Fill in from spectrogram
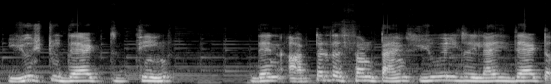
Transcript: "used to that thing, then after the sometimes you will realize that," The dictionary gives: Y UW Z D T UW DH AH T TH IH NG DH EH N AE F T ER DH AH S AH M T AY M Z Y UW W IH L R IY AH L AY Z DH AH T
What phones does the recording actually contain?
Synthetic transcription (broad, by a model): Y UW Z T UW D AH T T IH NG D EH N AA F T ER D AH S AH M T AY M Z Y UW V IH L R IY AH L AY Z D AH T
